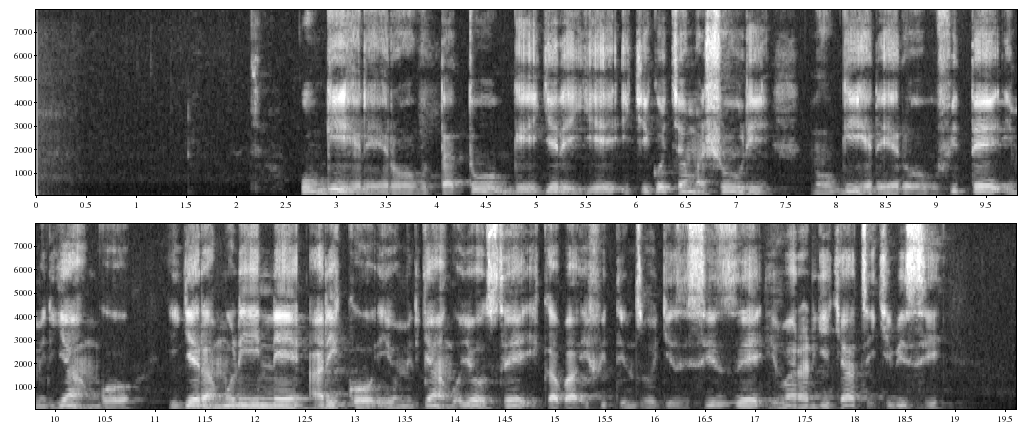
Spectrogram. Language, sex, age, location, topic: Kinyarwanda, male, 25-35, Huye, education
